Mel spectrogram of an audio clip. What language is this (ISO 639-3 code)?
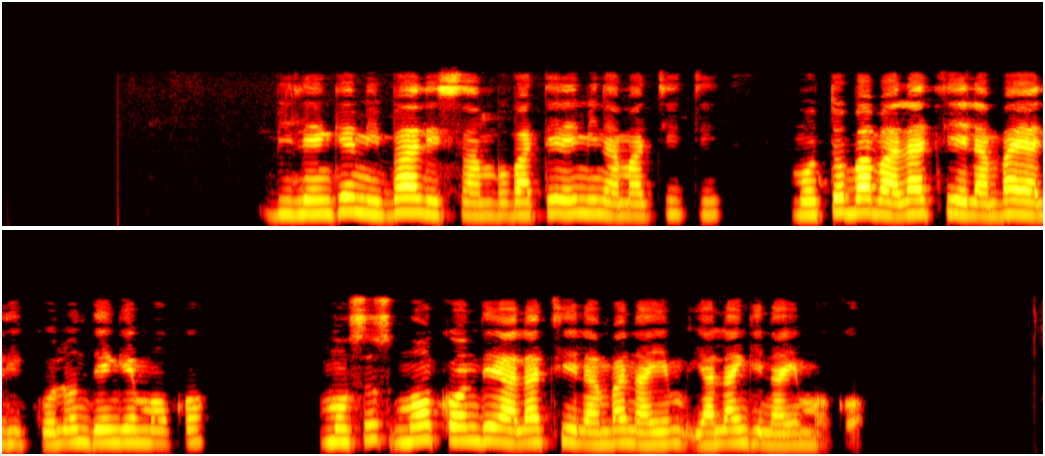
lin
